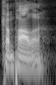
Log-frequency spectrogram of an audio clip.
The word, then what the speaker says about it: Kampala: Offline, the Constitutional Court was petitioned to reverse it, and a brief street protest was held in Kampala. Is that how you pronounce that? – Yep, okay. You got it right.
